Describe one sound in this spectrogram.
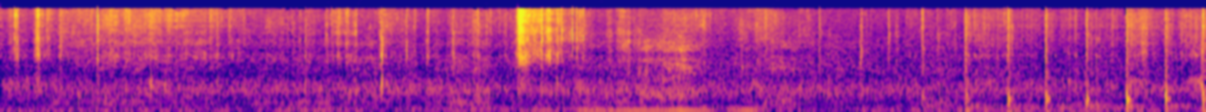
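Loose soil crumbles and patters as a plant's roots are shaken.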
